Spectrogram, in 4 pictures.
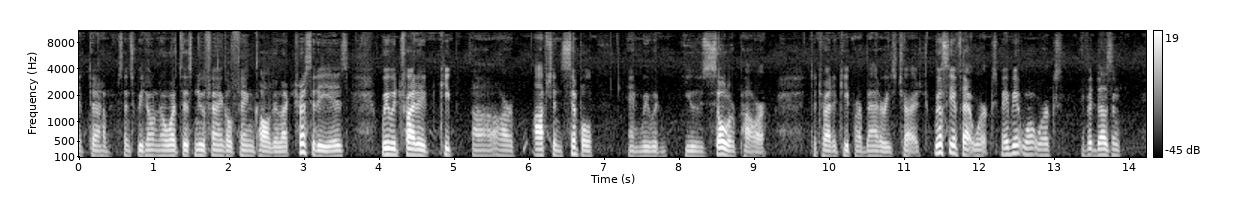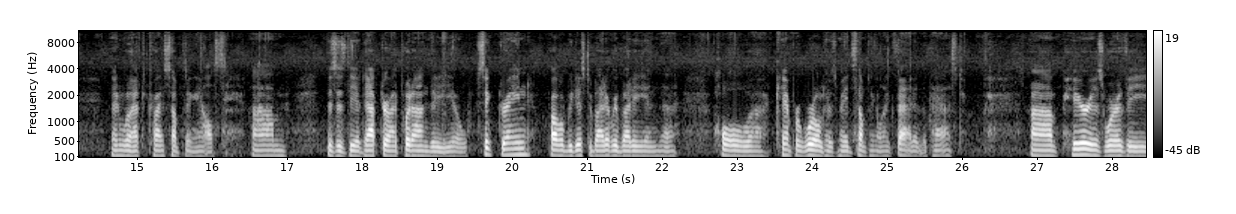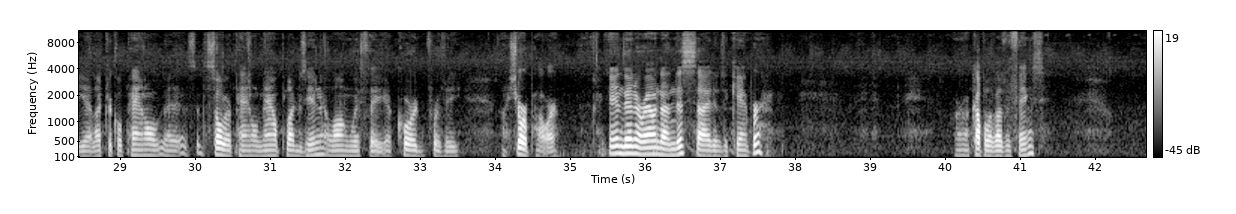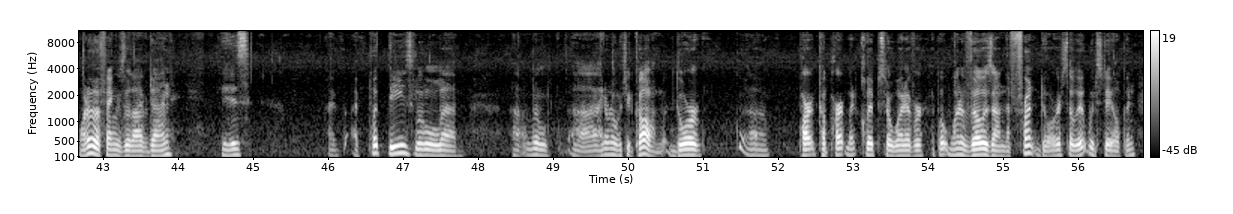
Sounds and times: Speech: 0.0s - 9.2s, 9.8s - 13.9s, 14.6s - 26.0s, 26.9s - 37.7s, 40.1s - 41.4s, 42.7s - 44.0s, 44.6s - 45.0s, 46.0s - 47.8s, 48.4s - 56.8s.

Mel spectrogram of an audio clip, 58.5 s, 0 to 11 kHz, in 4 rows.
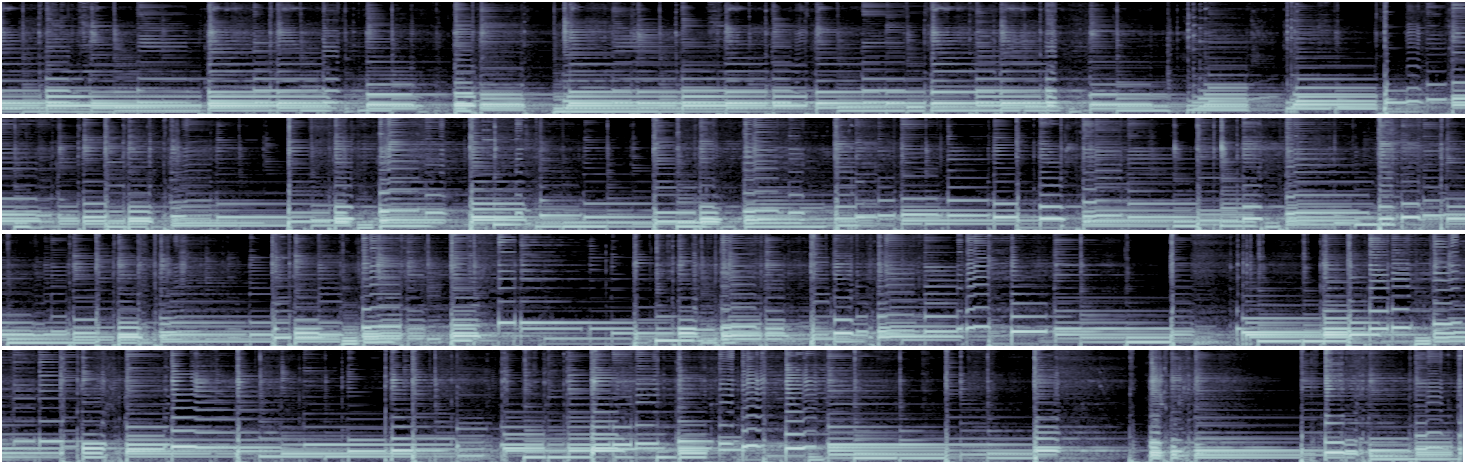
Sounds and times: Acoustic guitar: 0.0s - 58.5s.

